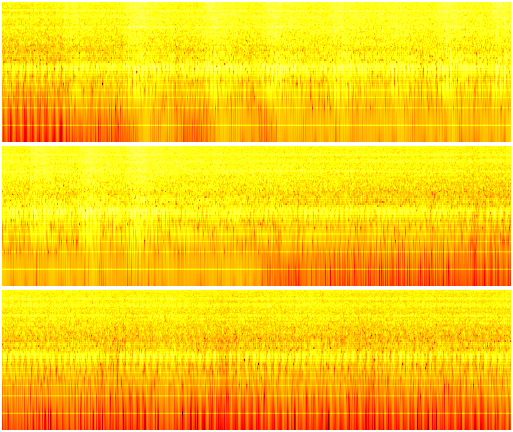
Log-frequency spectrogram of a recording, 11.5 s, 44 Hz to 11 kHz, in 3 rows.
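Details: Yamaha Mio 125 RR with no-start and fast battery drain complaint: steady single-cylinder idle with brief light rev, even firing, no knocks; charging 13 V rising toward 14 V with throttle, normal.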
